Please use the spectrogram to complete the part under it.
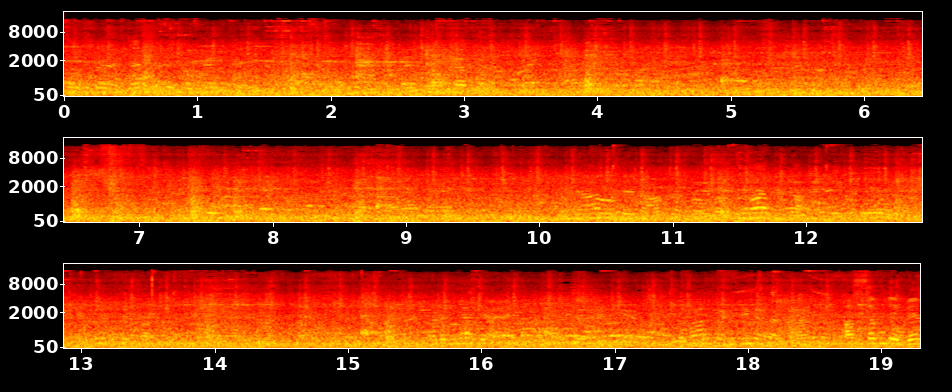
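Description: A train rolls slowly past with a steady low rumble.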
